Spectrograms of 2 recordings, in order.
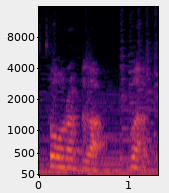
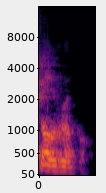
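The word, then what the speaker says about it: Þorrablót: Thorrablot. Thorrablot. Oh, okay. Roll your R too. Thorrablot.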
